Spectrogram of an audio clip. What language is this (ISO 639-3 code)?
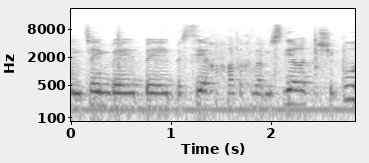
heb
